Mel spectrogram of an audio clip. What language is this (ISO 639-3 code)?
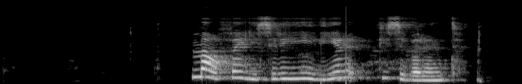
kab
